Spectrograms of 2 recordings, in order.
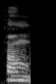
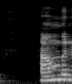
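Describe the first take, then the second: First: The final b sound is silent. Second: The final b sound is pronounced. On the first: The speaker calls it right. "सिर्फ थम बोलना है" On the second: The speaker calls it wrong. "थंब नहीं होगा"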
